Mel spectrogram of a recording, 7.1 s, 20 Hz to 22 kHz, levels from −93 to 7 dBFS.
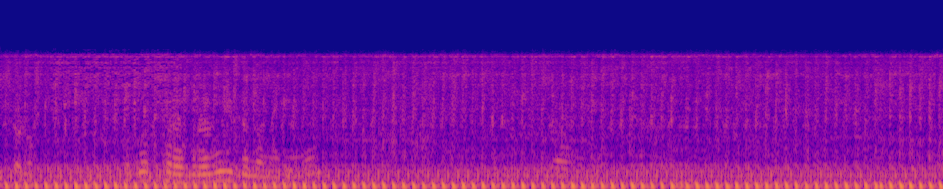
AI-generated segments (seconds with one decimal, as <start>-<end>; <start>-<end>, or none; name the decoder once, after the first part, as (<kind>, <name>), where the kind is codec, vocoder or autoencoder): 0.0-7.1 (codec, DAC)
